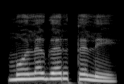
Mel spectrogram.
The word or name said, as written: ಮೊಲಗರ್ತಲೆ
